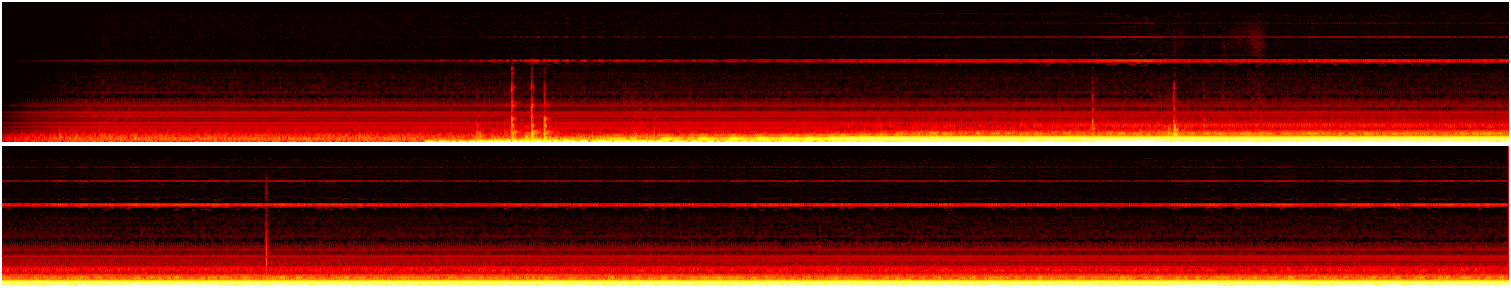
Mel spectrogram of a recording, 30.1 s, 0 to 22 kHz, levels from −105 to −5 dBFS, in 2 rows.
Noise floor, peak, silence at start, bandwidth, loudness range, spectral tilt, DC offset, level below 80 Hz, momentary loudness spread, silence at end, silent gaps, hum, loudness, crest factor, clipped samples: -63 dBFS; -6 dBFS; 4.25 s; 4.1 kHz; 10 LU; -11 dB/octave; under 0.1%; -20 dBFS; 13 LU; 0 s; none; none; -23 LUFS; 12 dB; under 0.1%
